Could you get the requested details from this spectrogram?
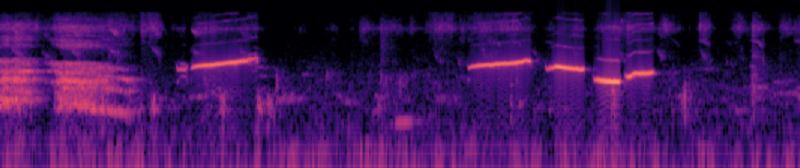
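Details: Female white-rumped shama calling to stimulate singing in males: a harsh buzzy opening, a rising whistle, then after a pause a quick run of three or four clear whistles falling in pitch.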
